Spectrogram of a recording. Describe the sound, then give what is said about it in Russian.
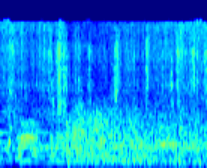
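A deep, rolling wartime explosion on the outskirts of Horlivka rumbles steadily for a few seconds, a loud low boom that lingers like thunder, with a brief voice-like tone early on. “Вот так автоматы стручат часто, а вот так вот взрываться, как сейчас, пореже.”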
